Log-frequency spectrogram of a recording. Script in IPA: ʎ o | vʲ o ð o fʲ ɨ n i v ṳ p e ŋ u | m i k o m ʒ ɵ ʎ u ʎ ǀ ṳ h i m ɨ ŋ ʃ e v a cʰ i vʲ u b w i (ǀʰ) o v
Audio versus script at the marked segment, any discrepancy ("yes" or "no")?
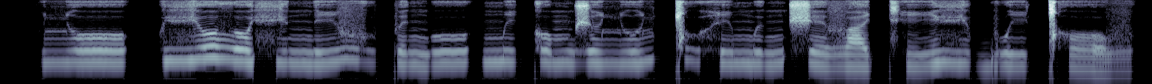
no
